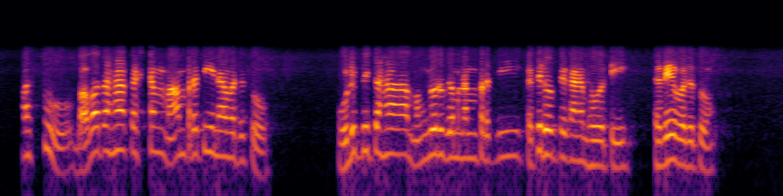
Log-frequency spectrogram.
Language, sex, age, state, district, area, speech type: Sanskrit, male, 18-30, Tamil Nadu, Chennai, urban, conversation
